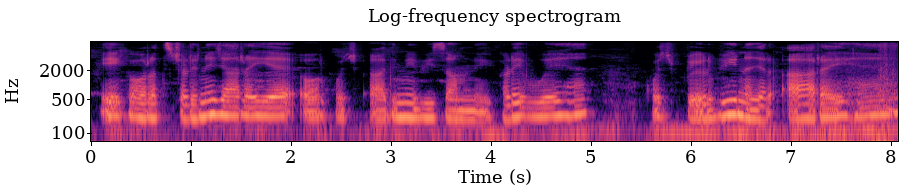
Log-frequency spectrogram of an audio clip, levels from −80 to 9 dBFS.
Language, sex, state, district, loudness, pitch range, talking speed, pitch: Hindi, female, Bihar, Darbhanga, -18 LUFS, 105-115 Hz, 155 wpm, 110 Hz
